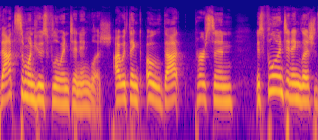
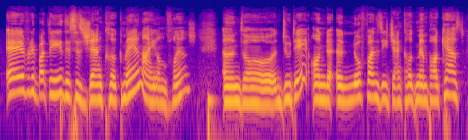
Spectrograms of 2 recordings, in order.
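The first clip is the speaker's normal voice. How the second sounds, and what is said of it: Terrible put-on French accent. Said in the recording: “that's me, you know, doing a terrible accent”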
